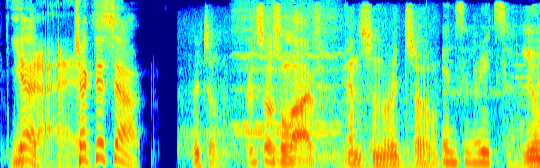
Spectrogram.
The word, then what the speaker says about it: Rizzo: Rizzo Rito Rito Rizzo first I thought they were saying ritso but then Uhura said Rizo and then I realized they were all saying Rito but or pronounced it most read Zoe everyone else was like Ritz ritzo that's the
